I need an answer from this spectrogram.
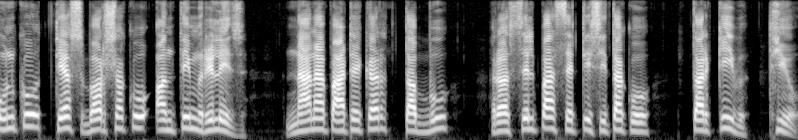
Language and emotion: Nepali, neutral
